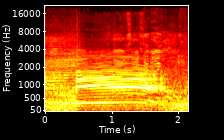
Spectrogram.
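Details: A sustained, steady moo from a Sahiwal breed bull calf, held nearly two seconds, at Ambari livestock haat on 17 January 2025, with market voices murmuring behind.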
